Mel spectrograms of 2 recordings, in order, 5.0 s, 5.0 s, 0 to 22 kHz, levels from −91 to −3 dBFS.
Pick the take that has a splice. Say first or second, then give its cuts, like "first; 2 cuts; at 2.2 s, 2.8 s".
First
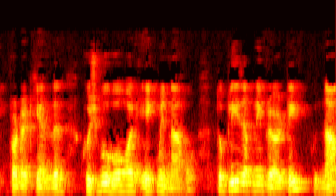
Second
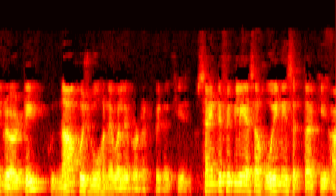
second; 1 cut; at 2.9 s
